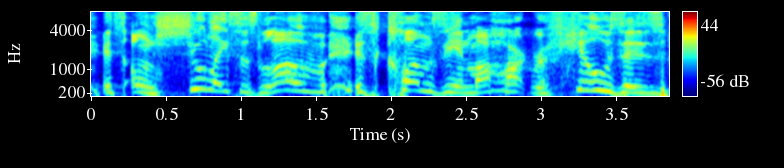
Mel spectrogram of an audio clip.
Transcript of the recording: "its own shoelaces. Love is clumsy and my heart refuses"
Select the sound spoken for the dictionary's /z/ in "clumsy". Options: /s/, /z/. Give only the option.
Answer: /z/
